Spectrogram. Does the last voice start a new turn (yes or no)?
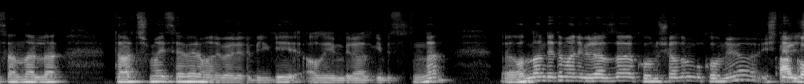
no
